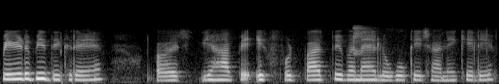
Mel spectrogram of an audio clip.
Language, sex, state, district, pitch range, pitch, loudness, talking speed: Hindi, male, Arunachal Pradesh, Lower Dibang Valley, 205-220 Hz, 210 Hz, -17 LUFS, 215 wpm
